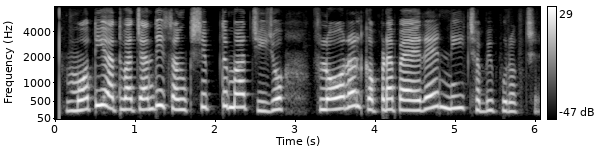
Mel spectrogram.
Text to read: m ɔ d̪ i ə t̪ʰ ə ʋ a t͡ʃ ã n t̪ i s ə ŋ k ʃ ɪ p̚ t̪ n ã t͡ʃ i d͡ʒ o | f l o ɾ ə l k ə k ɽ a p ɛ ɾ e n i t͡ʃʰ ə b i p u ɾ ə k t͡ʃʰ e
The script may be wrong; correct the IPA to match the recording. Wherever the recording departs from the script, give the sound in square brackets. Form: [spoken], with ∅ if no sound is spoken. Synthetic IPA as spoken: m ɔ [t̪] i ə t̪ʰ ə ʋ a t͡ʃ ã n [d̪] i s ə ŋ k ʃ ɪ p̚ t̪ [m] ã t͡ʃ i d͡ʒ o | f l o ɾ ə l k ə [p] ɽ a p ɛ ɾ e n i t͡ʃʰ ə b i p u ɾ ə k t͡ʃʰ e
